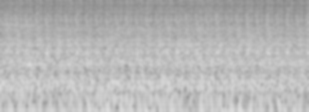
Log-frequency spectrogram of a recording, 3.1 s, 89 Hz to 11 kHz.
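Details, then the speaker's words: Warm Daelim small single after lubrication, idle adjusted down to about 1300 rpm (was over 2,000): a steady, even idle buzz with some road noise, no knocks or hunting; it settles fine and sounds good. "No brother yeah that's good sounds good"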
